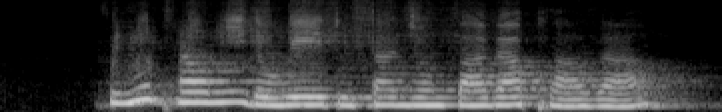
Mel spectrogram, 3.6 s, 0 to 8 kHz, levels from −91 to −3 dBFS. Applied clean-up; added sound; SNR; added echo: neural separator model SepFormer DNS4.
